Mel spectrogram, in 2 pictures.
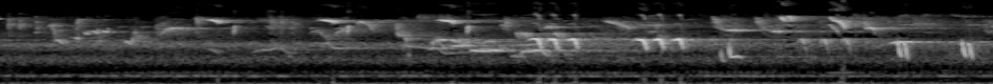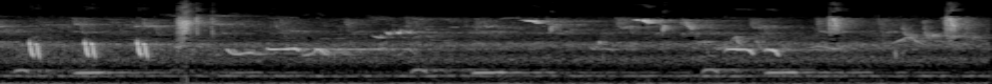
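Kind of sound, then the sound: bird, nightingale song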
